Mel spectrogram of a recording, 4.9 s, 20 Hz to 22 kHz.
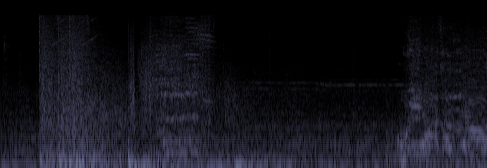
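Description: Rockets firing in the Warhammer 40K: Battlesector video game, a loud burst of explosive launches and rumbling blasts followed by another volley near the end, mixed with game voice lines.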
